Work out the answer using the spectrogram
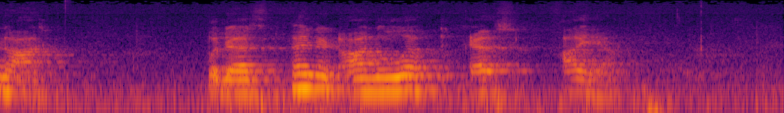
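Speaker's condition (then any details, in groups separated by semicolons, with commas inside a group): Cerebral palsy; lifelong; age 58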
